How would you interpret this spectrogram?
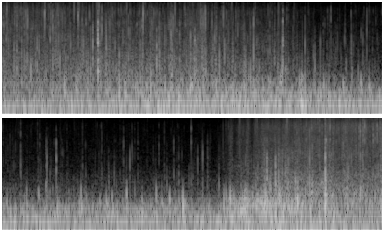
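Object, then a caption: Plastic bubble wrap. Clear plastic bubble wrap bunched around a microphone is squeezed and crinkled by the fingers of both hands. It makes a dense, low, rumbling crinkle scattered with sharp, bright crackles and clicks. The sound thins and quiets in the middle, then swells louder again toward the end.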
